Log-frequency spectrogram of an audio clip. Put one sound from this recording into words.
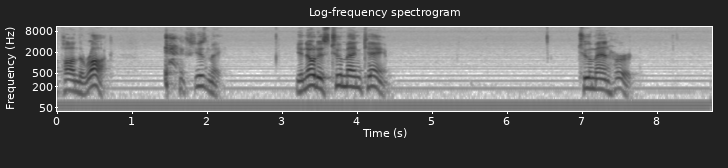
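A middle-aged man preaches with emphasis through a microphone, in an echoing hall, pausing between phrases.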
